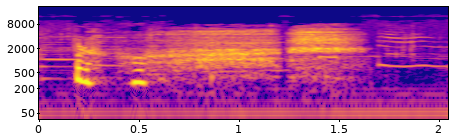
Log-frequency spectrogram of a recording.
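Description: A person's voice making wordless sounds: a short cry that falls sharply in pitch just after the start, a brief noisy stretch, then a held, slightly wavering note near the end.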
